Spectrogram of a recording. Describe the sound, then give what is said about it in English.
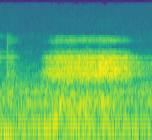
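A slow, deep breath in during a guided relaxation exercise, a soft steady airy hiss lasting nearly two seconds after a brief sniff at the start, with no talking. “Take a deep breath in”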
